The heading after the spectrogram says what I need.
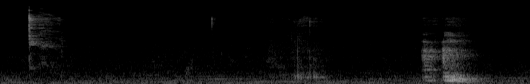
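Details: Man with Tourette syndrome: brief abrupt throat-clearing sounds in a quiet room, a vocal throat-clearing tic.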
